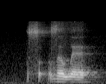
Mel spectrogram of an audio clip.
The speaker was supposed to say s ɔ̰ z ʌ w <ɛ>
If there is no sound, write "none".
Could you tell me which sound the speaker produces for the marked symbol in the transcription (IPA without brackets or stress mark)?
ɛ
